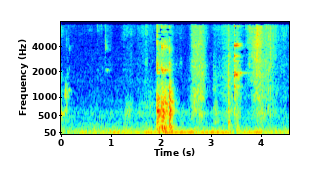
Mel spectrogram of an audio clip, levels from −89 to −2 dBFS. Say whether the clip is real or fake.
real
